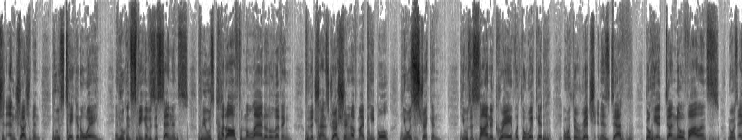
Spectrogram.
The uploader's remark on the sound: Recorded on February 9, 2020 at THRIVE Church Vancouver, Canada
